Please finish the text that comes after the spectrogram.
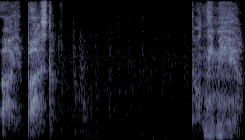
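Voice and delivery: soft, broken whispered grief; mourning softly over the body; grieving whisper. Acted. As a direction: whisper through tears. Grieving over dead friend.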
